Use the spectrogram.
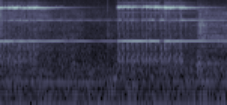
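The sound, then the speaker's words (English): A telephone rings in two electronic bursts separated by a brief pause, the bright tone steady and fairly loud with no voices present. “Hello, Jimenez is speaking, running to your phone.”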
